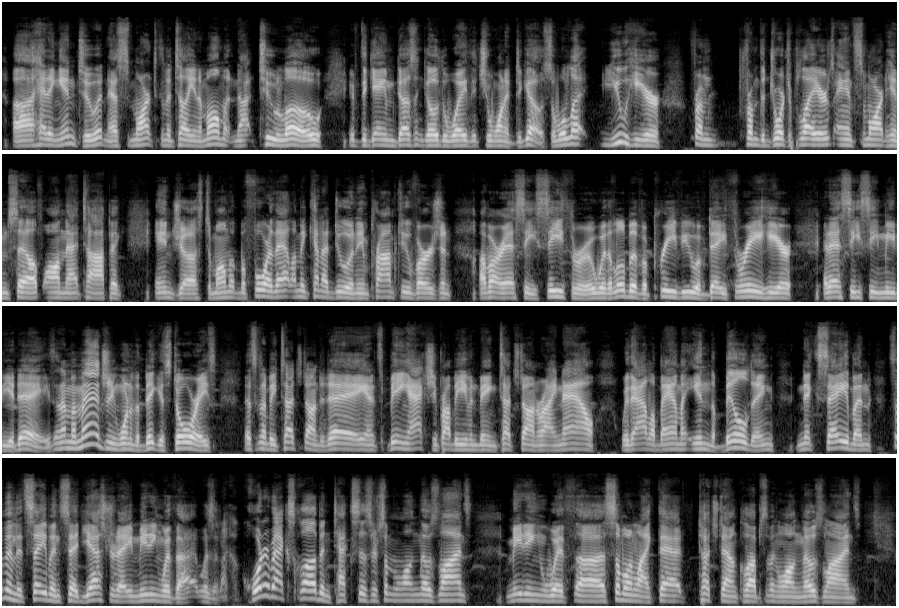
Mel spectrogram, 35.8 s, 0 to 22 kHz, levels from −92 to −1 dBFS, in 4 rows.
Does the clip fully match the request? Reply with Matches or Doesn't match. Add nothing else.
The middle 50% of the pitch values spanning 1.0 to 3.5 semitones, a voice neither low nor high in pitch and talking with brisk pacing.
Matches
